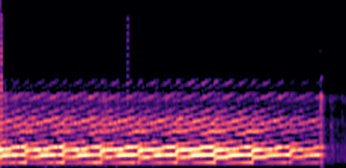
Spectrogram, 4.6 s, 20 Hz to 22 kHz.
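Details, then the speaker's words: Custom fire alarm demo board, meant as an Edwards of Canada custom 6500, in drill/test mode: a sharp rising sweep tone repeating about twice a second for four seconds, then a clean cutoff; the drill signal works normally. "It's really loud. I know the zones aren't hooked up to anything yet, but it all works. You can also go ahead and do drill or test."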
